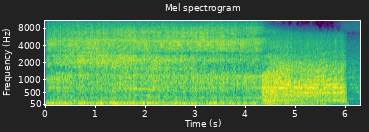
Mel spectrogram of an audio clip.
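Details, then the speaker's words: 1957 Chevy V8 running rough and busy with a fast, uneven clatter over the engine; teardown found locked lifters as the noise, plus the thrust bearing and failed center bearing. "so I think we can safely say that um the noise was lifter the noise was also somewhat throw up bearing and the center bearing was gone"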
